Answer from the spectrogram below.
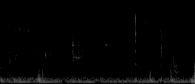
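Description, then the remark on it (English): A quiet swig of water: soft wet gulping and a few small clicks of the mouth and throat over a steady low hum, with no talking. “And I got a swig of water.”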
